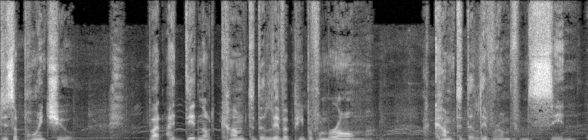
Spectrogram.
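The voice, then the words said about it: Put-on accent slipping European, mafia-like. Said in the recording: “It did slip a little bit European. ... A little bit mafia there. ... Not to be Russian, mafia. ... what you lost in accent points, you made up in passion of delivery.”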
